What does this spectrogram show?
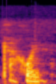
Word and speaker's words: cajón: La primera palabra son 2 sílabas, cajón. Vemos que la sílaba tónica recae en la última sílaba y como termina en N, como lo dice la regla, se debe acentuar. Y queda así, cajón.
